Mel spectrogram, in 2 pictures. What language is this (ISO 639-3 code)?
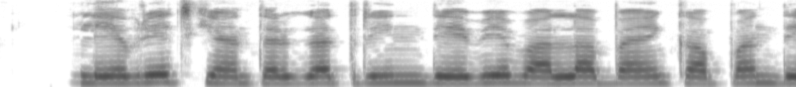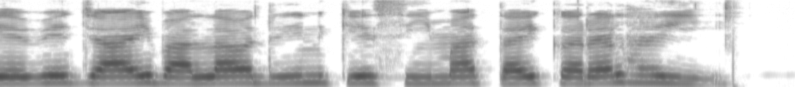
mag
